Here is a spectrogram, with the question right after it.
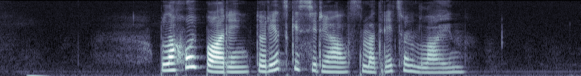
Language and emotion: Russian, neutral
